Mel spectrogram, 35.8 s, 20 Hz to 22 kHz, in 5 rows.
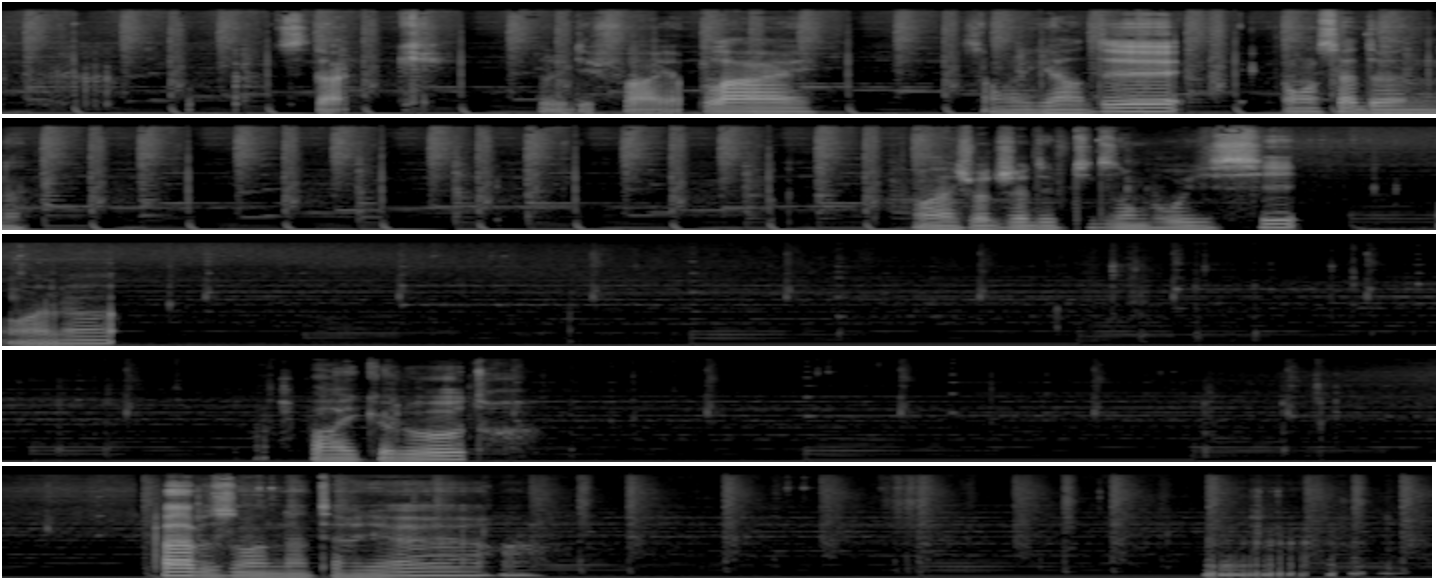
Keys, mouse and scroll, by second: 0.0-0.3 scroll up 1, 0.5 shift+middle click, 1.2-4.9 drag, 5.2 middle click, 5.4 scroll up 2, 5.6 Tab, 5.8 middle click, 6.7 scroll up 1, 7.0-8.7 middle drag, 8.7 Tab, 8.7-9.8 middle drag, 9.8 ctrl+i, 10.0 h, 10.2 Tab, 10.5-10.9 scroll up 3, 10.9 middle click, 11.6 scroll up 2, 11.9 1, 12.0 middle click, 12.6 click, 12.8 g, 14.0 click, 14.0 g, 14.5 middle click, 15.1 g, 15.7 middle click, 16.5 click, 16.6 g, 17.0 middle click, 17.4 scroll down 2, 17.6 middle click, 18.3 scroll down 2, 18.5-21.5 middle drag, 21.5 scroll up 2, 21.7-22.8 shift+middle drag, 22.8-23.2 scroll up 1, 23.2 alt+click, 23.5-24.6 middle drag, 24.6 r, 25.8 middle click, 26.3 s, 27.5 middle click, 28.2 a, 28.3 a, 28.6 3, 29.4 alt+click, 30.0 x, 30.5 scroll down 2, 30.7 middle click, 31.4 scroll up 2, 31.6 middle click, 32.2-32.6 scroll up 1, 32.6 alt+click, 33.1 x, 34.9 l, 35.3 scroll down 2, 35.5-35.8 middle drag.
